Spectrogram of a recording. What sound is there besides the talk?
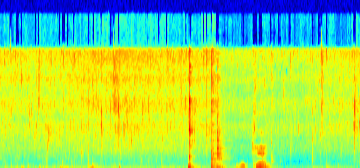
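food cooking in a pan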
